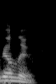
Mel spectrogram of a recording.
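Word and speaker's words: Villeneuve: me kind of frustrating Vil new yeah vill new all right Den Ville new got it that's how he said it oh well oh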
